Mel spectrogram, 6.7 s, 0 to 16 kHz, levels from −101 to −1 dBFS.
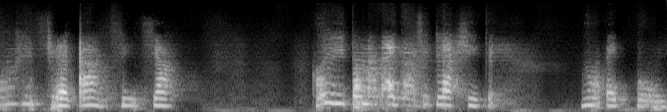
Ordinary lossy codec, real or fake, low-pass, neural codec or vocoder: none; fake; 14.4 kHz; codec, 44.1 kHz, 0.9 kbps, DAC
